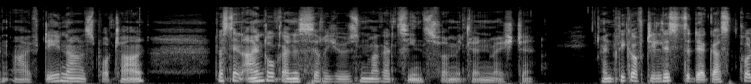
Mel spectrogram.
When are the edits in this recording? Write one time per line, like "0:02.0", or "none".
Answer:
none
